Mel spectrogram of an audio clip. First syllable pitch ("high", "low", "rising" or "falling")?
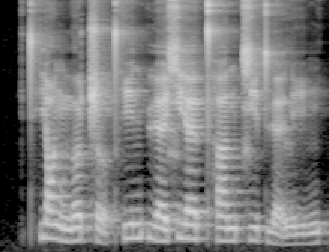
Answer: falling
